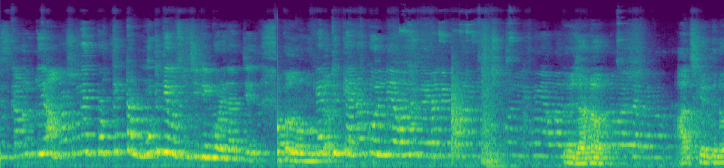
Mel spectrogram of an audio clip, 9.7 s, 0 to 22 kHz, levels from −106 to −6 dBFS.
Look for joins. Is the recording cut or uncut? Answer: cut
